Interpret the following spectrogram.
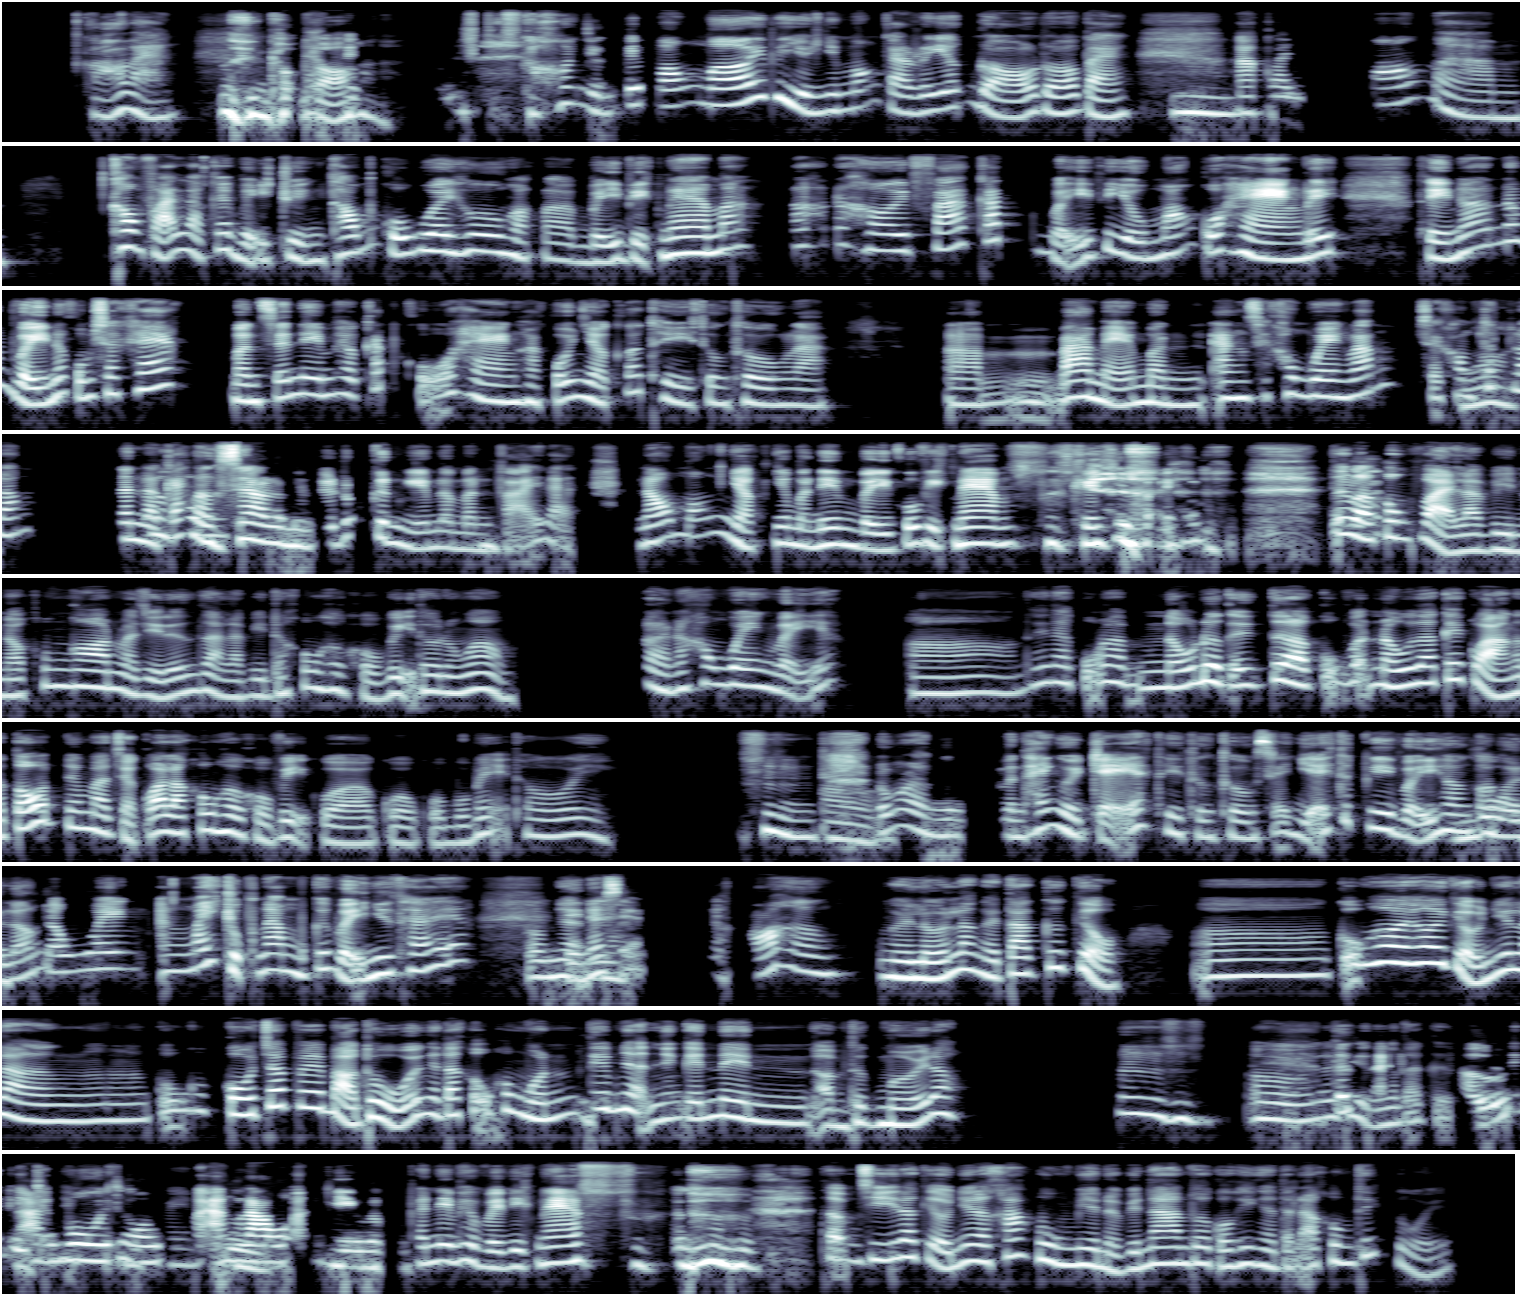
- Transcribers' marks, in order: tapping; laugh; laughing while speaking: "Cũng"; laughing while speaking: "ừ, có"; laughing while speaking: "sau"; laugh; laughing while speaking: "kiểu như vậy á"; laugh; laugh; laughing while speaking: "Ừ"; laughing while speaking: "Ừ"; laugh
- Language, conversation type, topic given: Vietnamese, podcast, Bạn thường nấu món gì khi muốn chăm sóc ai đó bằng một bữa ăn?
